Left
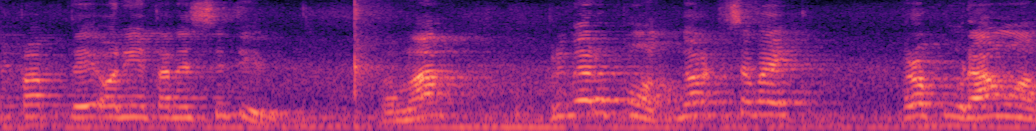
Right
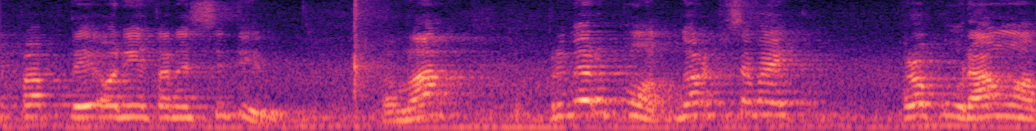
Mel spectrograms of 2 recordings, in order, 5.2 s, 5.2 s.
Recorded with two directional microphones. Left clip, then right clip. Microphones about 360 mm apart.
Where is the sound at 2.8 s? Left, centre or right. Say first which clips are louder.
Right 6 dB; centre.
